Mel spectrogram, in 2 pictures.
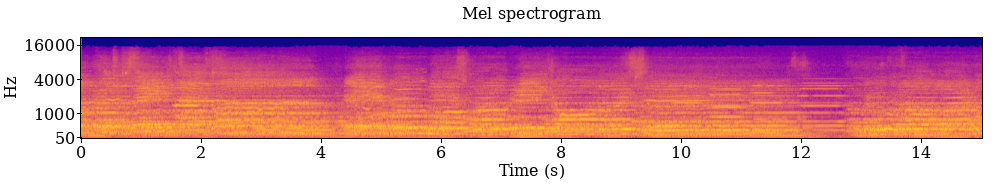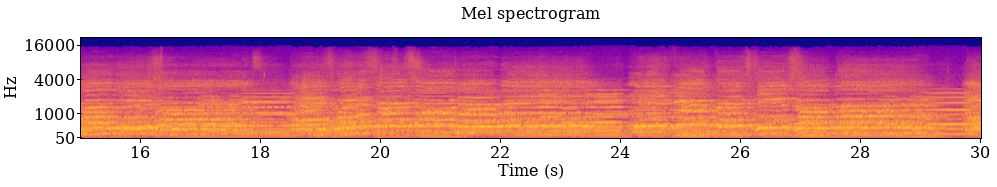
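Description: A group of voices singing a hymn together in long held phrases, with brief breaks between phrases.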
